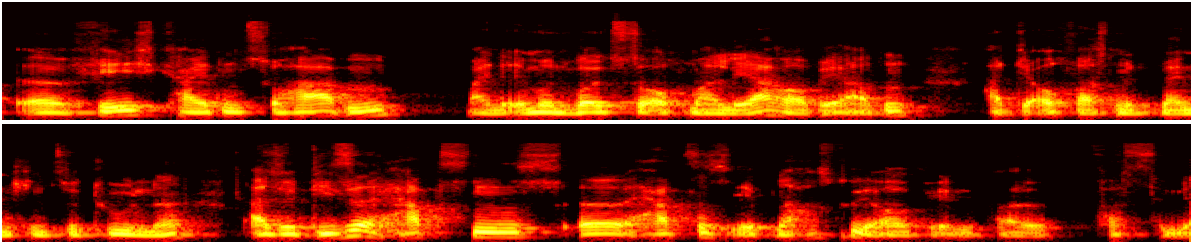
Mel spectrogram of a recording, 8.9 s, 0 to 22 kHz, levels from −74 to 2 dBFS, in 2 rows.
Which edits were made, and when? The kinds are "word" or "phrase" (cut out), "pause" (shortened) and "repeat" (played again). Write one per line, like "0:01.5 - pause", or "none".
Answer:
0:05.3 - pause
